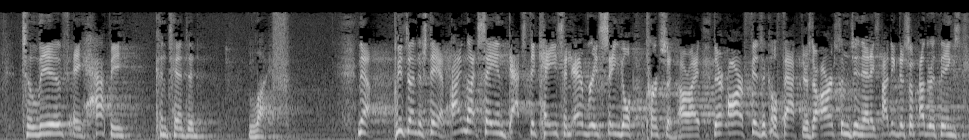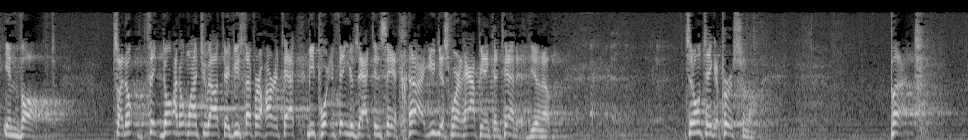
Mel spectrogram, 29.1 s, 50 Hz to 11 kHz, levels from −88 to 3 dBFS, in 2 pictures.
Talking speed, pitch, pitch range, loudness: 155 wpm, 200 Hz, 170-215 Hz, -18 LUFS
